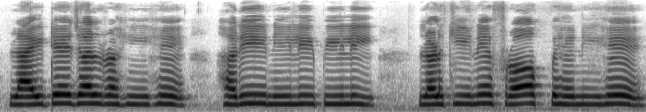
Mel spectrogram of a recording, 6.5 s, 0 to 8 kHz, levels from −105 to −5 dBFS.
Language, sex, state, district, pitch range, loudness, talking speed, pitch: Hindi, female, Madhya Pradesh, Bhopal, 215-230 Hz, -14 LUFS, 110 wpm, 225 Hz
